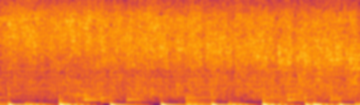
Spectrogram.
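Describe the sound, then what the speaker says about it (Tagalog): Hot oil crackles and spatters steadily as bean sprout fritters (ukoy) fry in a pan, a dense close sizzle with repeated sharp pops and no voices. "Titilamsik na po ang mantika niya pero napakasarap po nito."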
